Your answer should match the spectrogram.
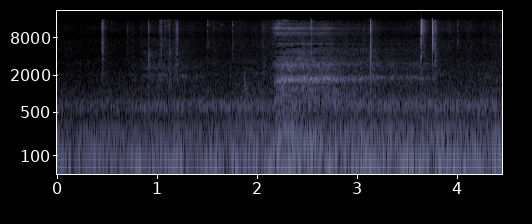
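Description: Fingernails picking at and peeling the release-paper backings off adhesive 3D foam pads stuck to a cardstock panel: faint scratchy rustling of paper from about two seconds in, with a few sharp little clicks near the end.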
